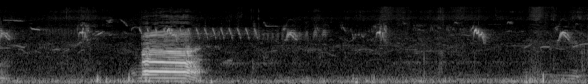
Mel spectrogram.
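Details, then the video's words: Free-roaming village cattle wandering through a housing complex: a single loud, flat, overtone-rich moo of about half a second, over steady outdoor background noise and faint chirps. "suara sapi"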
